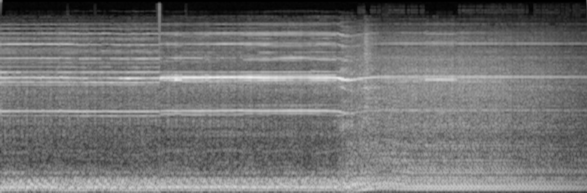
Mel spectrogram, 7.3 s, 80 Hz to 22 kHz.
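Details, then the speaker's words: Toyota UZ Lexus V8 rewired to Link Monsoon ECU: steady even idle with smooth beat and no misses or knocks; now runs like it should. "Sounds good though. Yeah. Vroom vroom. It now runs like it should."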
